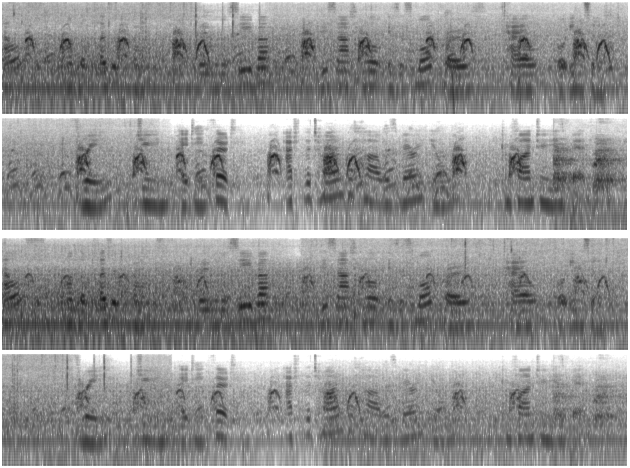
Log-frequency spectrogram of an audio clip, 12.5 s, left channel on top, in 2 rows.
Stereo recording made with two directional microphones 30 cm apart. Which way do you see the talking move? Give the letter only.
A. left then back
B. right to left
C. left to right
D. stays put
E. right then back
B.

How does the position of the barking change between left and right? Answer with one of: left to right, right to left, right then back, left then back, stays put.
stays put.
